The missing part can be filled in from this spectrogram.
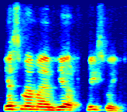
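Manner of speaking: faint voice, almost lost; hardly heard, far too soft; barely audible. Real, not acted. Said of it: "Your voice is very low".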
